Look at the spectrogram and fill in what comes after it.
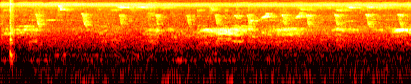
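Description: Faint background birdsong: short, high chirps repeated a few times a second, with a louder call about two and a half seconds in.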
